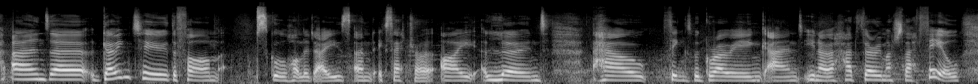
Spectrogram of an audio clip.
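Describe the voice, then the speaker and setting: Amid noticeable background noise, a woman talks at a fairly slow pace in a medium pitch with ordinary pitch variation. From South Africa. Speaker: chef and cookbook author. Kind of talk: interview. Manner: hesitant fillers.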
